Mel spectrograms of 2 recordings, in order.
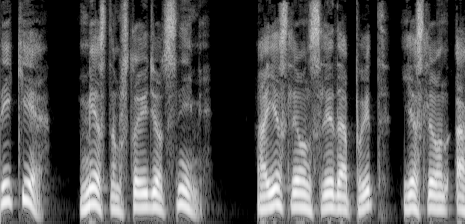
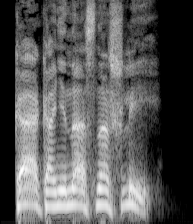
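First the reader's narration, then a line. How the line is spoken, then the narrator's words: Angry exhale, crow. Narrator (Russian): Зло выдохнул ворон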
